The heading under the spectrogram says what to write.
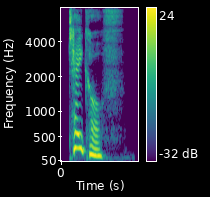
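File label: take off, English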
